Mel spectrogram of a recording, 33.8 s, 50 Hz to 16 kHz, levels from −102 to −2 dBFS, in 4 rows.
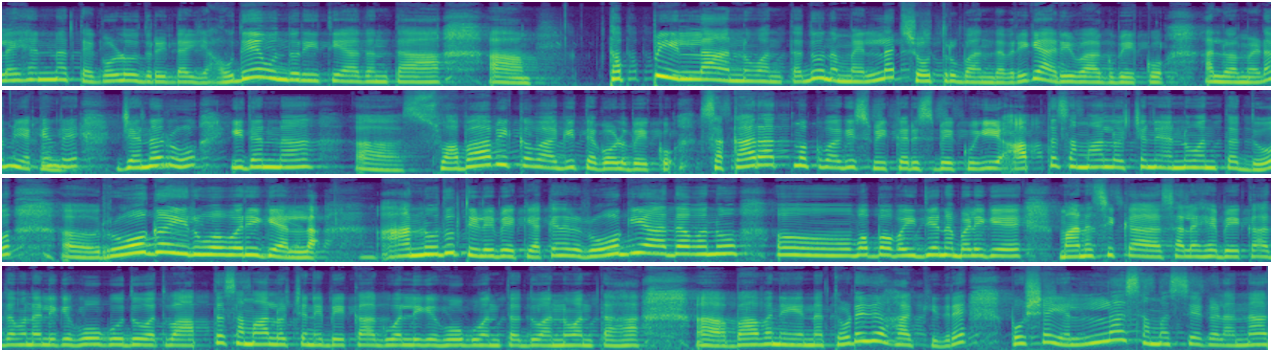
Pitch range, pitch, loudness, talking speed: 215-290 Hz, 245 Hz, -20 LUFS, 95 wpm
